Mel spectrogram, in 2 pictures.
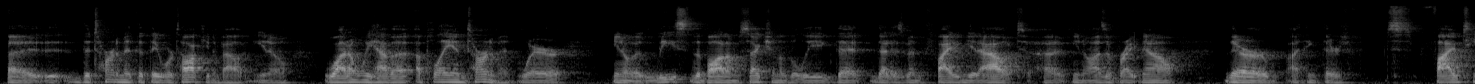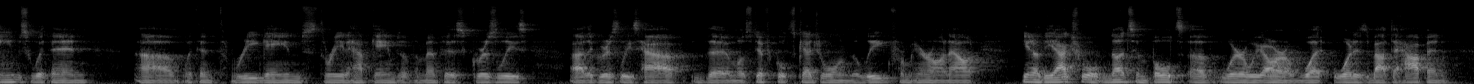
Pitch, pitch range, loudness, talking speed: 90 Hz, 85-95 Hz, -35 LUFS, 200 wpm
